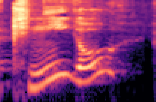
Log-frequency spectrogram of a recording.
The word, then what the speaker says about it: Knego: Der heißt Peter Knigo.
